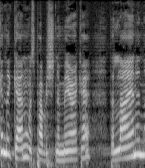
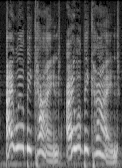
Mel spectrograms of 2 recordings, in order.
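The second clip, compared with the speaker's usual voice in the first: higher, firm lizard teaching a chant; mild higher lizard voice teaching; coaching mantra; 10 semitones higher, 4 dB louder than usual. Acted. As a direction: say it like a lesson to repeat.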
